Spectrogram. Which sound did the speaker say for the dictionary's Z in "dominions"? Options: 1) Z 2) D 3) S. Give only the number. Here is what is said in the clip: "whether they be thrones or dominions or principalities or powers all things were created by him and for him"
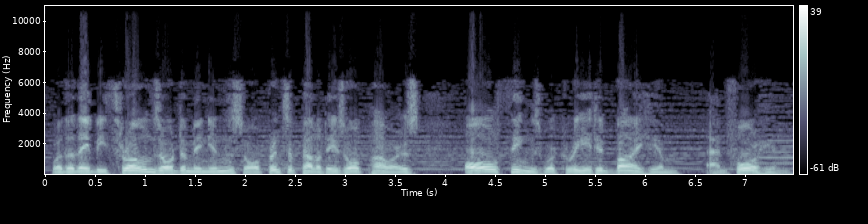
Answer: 1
